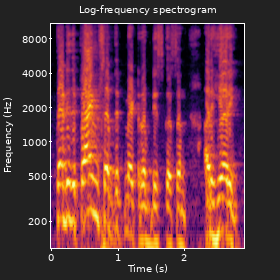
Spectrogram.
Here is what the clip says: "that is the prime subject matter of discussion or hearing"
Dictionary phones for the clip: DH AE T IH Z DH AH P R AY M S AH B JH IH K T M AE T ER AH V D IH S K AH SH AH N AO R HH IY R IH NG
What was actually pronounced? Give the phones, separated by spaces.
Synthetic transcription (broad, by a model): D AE T IH Z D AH P R AY M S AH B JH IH T M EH T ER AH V D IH S K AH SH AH N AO R HH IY R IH NG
